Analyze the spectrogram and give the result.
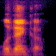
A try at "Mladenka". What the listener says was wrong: Yeah, so the L is silent. So it's Dinka. It looks like Mla.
